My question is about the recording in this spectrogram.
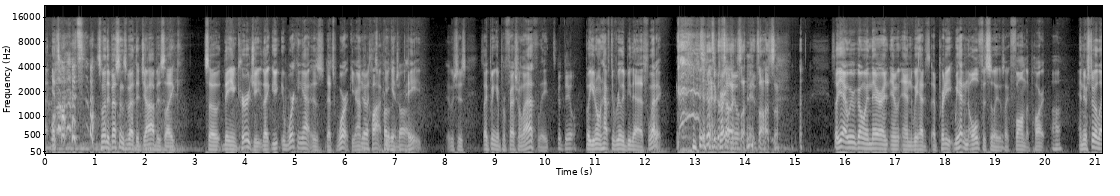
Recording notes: joins the boys in the truck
